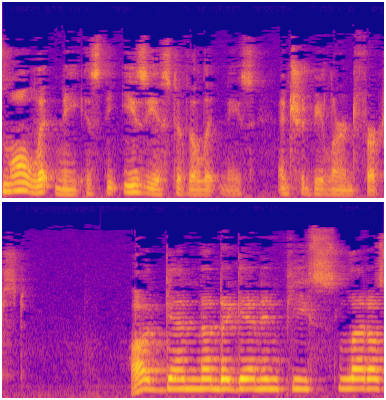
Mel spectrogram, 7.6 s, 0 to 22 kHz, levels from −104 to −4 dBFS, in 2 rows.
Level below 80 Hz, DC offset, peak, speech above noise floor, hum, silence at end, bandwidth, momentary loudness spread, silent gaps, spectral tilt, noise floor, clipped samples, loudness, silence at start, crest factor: -52 dBFS; under 0.1%; -2 dBFS; 32 dB; none; 0 s; 13 kHz; 13 LU; none; -5 dB/octave; -52 dBFS; under 0.1%; -20 LUFS; 0 s; 18 dB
